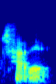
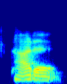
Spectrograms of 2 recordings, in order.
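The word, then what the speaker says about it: 차례: These ancestral tea offerings, ceremonies, were called chare, or often pronounced nowadays tare.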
